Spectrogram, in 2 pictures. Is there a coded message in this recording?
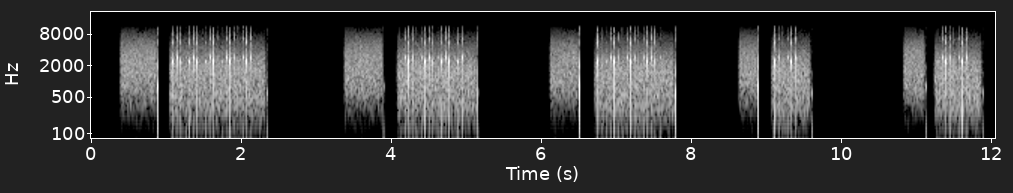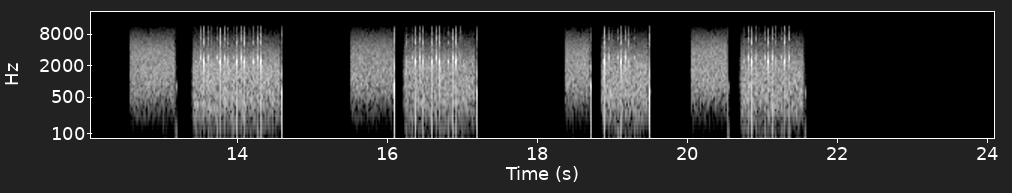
Yes: pulse dialling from 0.4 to 21.6 s, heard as a rotary dial, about 9 pulses a second. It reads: 0 8 8 3 4 9 7 4 6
